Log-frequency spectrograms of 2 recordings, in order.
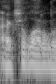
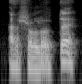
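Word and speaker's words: axolotl: to say uh uh axelottle is more correctly pronounced as ashote.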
